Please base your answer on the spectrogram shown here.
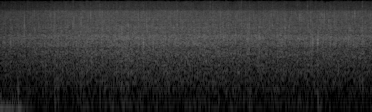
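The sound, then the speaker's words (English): Grease frying chicken in a skillet on a stovetop gives a steady, dense, even hiss that holds at one level without pause. “My grandma's skillet. It's grease frying in the skillet, and it's fried chicken that she used to fry in a skillet on top of the oven.”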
